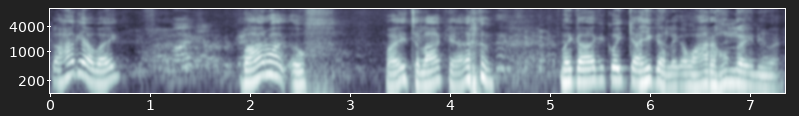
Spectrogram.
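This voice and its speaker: A man's voice: sits high, animated, moderate pace, long pauses. A man hosting an open mic event with a Hindi accent, joking with the audience and mixing in English. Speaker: event host. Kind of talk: casual stage hosting.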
